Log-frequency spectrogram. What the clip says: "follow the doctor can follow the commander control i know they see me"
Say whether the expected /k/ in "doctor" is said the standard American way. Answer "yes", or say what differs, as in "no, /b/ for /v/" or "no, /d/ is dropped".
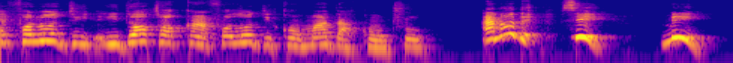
no, /k/ is dropped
